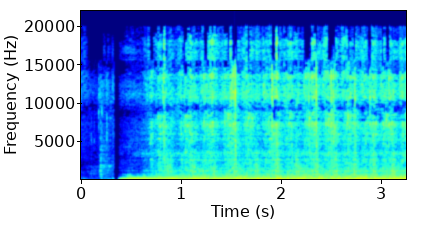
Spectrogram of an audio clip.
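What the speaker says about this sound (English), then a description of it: "I'm going to sew around the outside with a 1/8 inch seam" A sewing machine runs a 1/8 inch seam around a fabric basket, starting after a brief pause and then whirring in a steady, close, continuous hum.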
